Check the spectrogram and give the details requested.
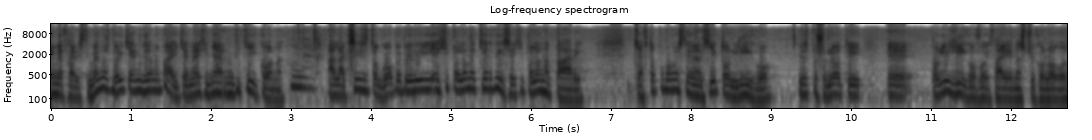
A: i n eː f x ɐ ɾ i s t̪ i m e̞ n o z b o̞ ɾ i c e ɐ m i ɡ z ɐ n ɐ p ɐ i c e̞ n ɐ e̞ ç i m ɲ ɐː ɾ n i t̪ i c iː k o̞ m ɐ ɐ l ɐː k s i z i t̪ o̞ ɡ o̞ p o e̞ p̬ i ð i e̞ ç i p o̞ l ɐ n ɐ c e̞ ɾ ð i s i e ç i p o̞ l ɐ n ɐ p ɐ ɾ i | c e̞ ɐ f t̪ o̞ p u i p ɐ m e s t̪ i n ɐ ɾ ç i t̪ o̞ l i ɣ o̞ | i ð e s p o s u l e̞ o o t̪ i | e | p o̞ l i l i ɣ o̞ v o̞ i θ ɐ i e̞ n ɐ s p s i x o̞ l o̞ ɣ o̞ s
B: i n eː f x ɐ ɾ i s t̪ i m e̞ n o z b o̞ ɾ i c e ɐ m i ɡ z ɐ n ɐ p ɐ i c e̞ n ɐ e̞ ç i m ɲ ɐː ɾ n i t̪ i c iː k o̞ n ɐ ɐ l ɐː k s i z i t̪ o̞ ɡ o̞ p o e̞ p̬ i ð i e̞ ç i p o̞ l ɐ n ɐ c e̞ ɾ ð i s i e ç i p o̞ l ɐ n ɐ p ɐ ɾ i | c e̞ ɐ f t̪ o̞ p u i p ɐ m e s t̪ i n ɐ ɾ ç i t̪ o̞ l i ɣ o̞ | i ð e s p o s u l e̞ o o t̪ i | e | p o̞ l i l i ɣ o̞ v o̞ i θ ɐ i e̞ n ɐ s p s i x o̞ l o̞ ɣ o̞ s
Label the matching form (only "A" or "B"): B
